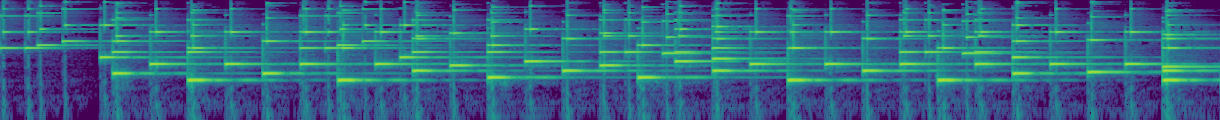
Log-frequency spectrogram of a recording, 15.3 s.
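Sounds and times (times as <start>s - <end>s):
Yunsheng music box melody: 0.0s - 15.2s.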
